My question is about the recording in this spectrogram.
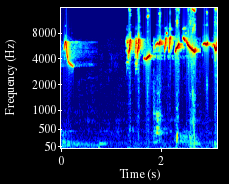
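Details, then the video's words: Sunbird (kolibri ninja) masteran training song: a single high falling note, a pause, then a quick tumbling twitter of high thin whistles and chips with faint clicks. "masteran burung gacoan, Kolibri"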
